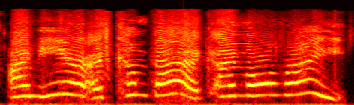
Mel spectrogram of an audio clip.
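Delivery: high, loud joyful shout. A narrator's reading. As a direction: call out to the others down the passage. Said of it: "she shouted".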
